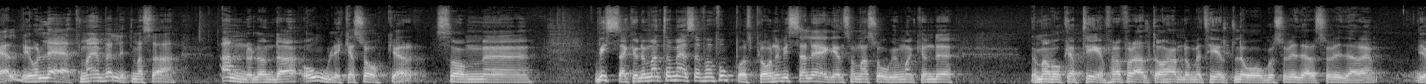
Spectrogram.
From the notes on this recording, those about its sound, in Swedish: Inspelningen ägde rum inför publik på resturangbåten Nordens Ljus som ligger förtöjd i Karlbergskanalen i Stockholm.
